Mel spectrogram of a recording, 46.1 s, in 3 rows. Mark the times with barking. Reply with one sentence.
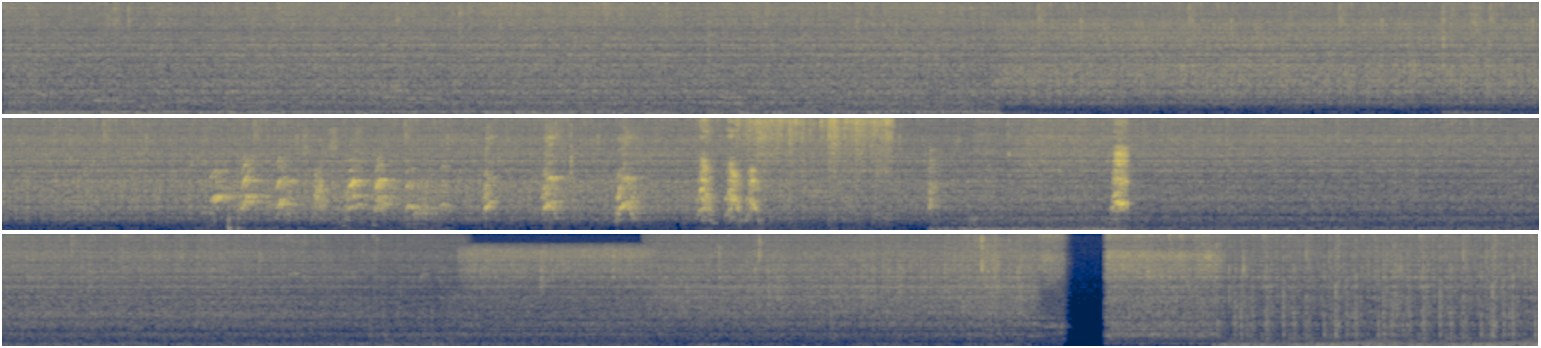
The barking can be heard from 17.4 to 26.6 s.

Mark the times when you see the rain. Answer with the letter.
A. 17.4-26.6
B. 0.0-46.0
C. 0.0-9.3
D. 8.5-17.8
B.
